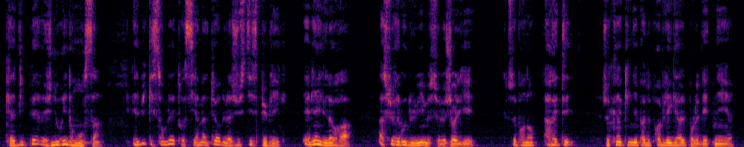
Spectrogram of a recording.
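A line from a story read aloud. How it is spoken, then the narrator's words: Exclaimed. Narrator (French): s'écria Sir William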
